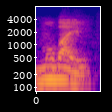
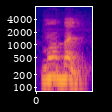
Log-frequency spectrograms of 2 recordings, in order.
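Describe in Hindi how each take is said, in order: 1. यह British accent में बोला गया है। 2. यह अमेरिकन एक्सेंट में बोला गया है। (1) "ब्रिटिश में" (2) "अमेरिकन एक्सेंट में"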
